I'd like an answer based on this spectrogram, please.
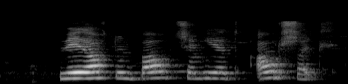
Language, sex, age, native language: Icelandic, male, 13, Icelandic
